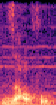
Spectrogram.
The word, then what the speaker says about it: Zaofu: Zaofu. Zaofu. Accento tonico sulla A.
